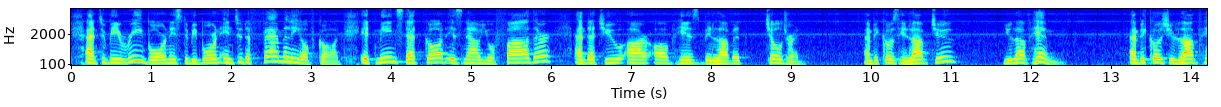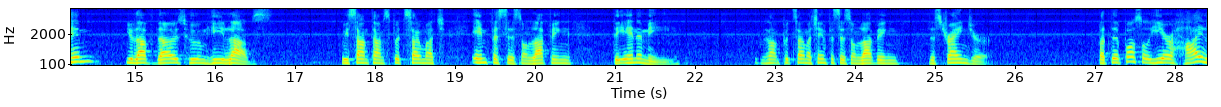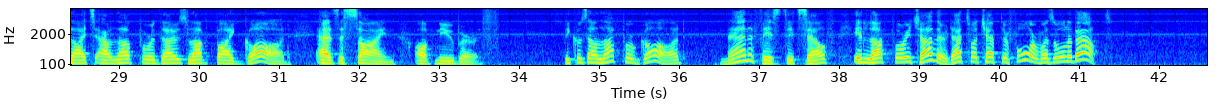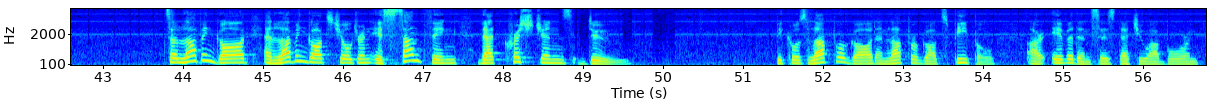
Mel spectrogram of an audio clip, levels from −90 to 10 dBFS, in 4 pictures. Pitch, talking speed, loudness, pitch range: 175 Hz, 140 wpm, -27 LUFS, 150-200 Hz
